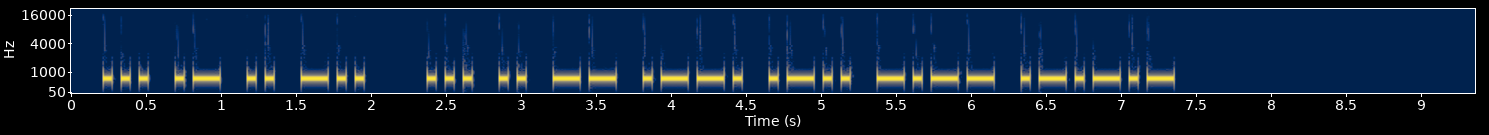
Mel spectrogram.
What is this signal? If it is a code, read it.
Morse code, heard as a keyed tone, about 20 wpm, 700 Hz. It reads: SAID SIMPLY.
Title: Sentences from Top 1000 Words - Review Part 4 - 20wpm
